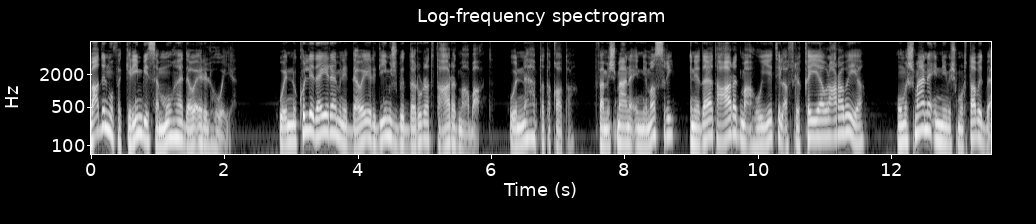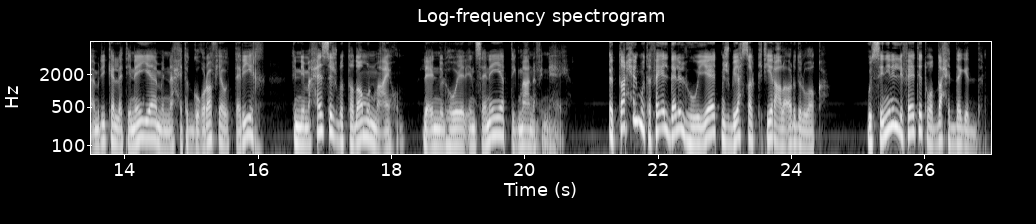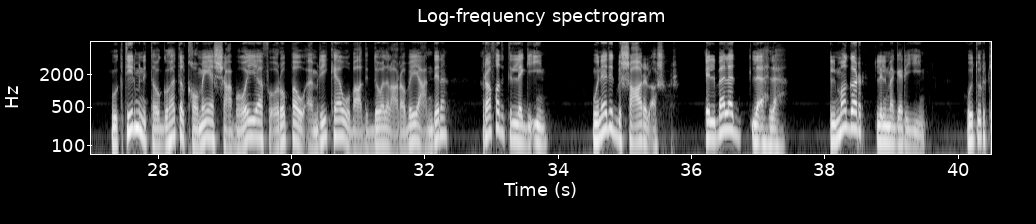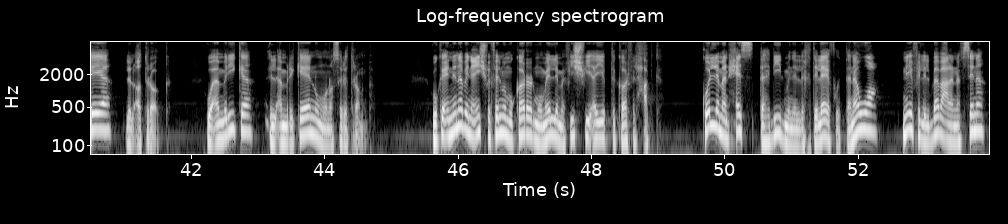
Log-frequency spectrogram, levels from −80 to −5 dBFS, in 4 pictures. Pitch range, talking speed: 110-150 Hz, 130 wpm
